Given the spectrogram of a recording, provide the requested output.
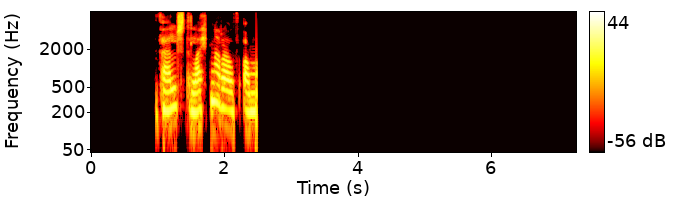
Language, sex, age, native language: Icelandic, female, 30-39, Icelandic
